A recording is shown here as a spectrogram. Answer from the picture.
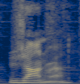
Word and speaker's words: genre: We say genre. Genre. Or genre. This kind of sounds French. Is it French? I think it comes from French. It's a G-E word, so genre. It's a soft sound.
